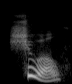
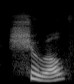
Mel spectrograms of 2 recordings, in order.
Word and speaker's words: siúil: when talking about travelling, siúil, travelling or travel, is that the L sound at the end of the word siúil changes depending on its use. Siúil by itself ends with a broad L, siúil.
